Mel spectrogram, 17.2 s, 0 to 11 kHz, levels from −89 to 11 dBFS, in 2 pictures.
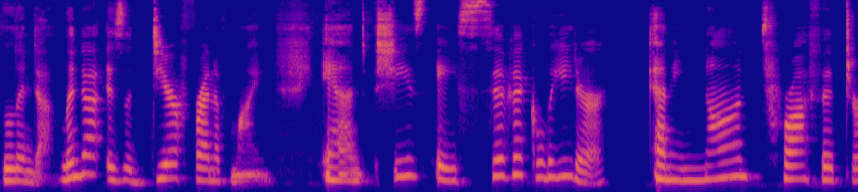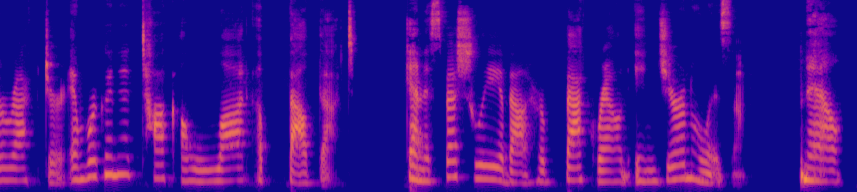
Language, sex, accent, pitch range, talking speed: English, female, American, 195-270 Hz, 120 wpm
